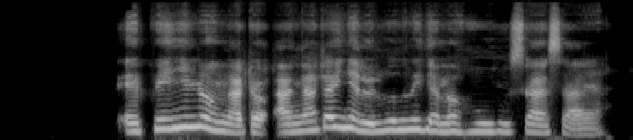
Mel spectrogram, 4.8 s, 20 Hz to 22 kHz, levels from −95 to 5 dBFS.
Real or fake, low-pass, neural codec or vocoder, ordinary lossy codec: fake; none; codec, 44.1 kHz, 2.6 kbps, SNAC; none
